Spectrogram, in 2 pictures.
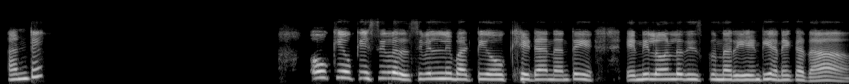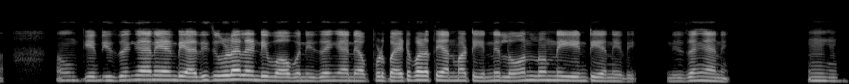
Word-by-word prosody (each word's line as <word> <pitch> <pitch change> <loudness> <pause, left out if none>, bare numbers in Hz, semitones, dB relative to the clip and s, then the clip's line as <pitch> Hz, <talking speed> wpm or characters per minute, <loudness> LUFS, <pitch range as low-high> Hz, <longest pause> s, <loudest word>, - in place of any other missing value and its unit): అంటే? 270 +9 +3 2.8
Okay, 310 0 +2
okay. 290 +1 0
Civil 280 -4 +4
సివిల్‌ని 260 +1 +3
బట్టి 235 +1 +1
okay. 240 +2 0
Done. 225 -1 +1
అంటే 245 +3 0 0.5
ఎన్ని 230 +3 +3
లోన్‌లు 240 +1 +3
తీసుకున్నారు? 225 -1 +1
ఏంటి 225 +2 +1
అనే 210 0 0
కదా! 180 -2 +1 0.9
ఓకె. 180 -1 -7
నిజంగానే 205 +3 0
అండి. 195 -1 -1
అది 185 +2 -3
చూడాలండి 210 -2 +2
బాబు. 170 0 -3
నిజంగానే. 175 0 -3
అప్పుడు 180 +1 -8
బయట 170 +3 -2
పడతాయి 195 -1 +1
అన్నమాట. 180 0 -6
ఎన్ని 180 +2 -4
లోన్‌లు 190 +3 -5
ఉన్నాయి? 190 -1 0
ఏంటి? 170 0 -4
అనేది. 145 -3 -11 0.4
నిజంగానే. 165 -2 -4 0.8
హ్మ్. 170 -2 -10
200 Hz, 115 wpm, -21 LUFS, 180-230 Hz, 2.8 s, Civil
